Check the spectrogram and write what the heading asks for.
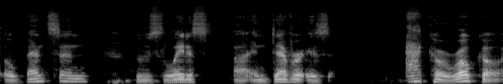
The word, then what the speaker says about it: Akoroko: whose latest Endeavor is akaroko am I saying it right sir it's cool close enough man akuroko all right well we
